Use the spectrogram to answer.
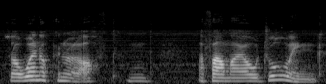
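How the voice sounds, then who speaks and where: In a small bedroom with red curtains, a man in his thirties records a casual, rambling vlog to his webcam's built-in mic, blunt and offhand and often trailing off mid-thought. His slightly high voice is animated and fairly bright at a moderate pace, with slight background noise.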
